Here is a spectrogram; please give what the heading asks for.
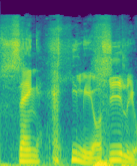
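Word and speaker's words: Sanghelios: is on swords of sangos sangos sangos helos the g is silent yes uh you'll come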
